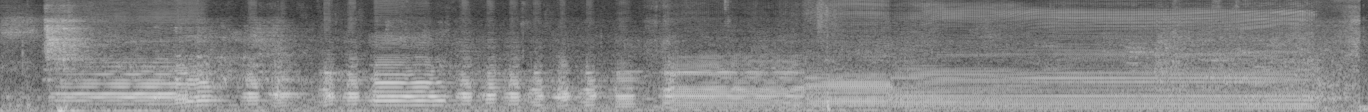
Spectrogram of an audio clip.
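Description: Solo bassoon playing a string of notes that works down into its lowest register, then holding one very low note steadily for the last three seconds or so.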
